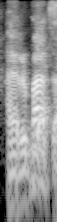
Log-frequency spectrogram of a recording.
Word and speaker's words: herbata: So herb is herbata. Is silent in English, but in Polish, you hear PH, herbata.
